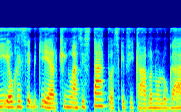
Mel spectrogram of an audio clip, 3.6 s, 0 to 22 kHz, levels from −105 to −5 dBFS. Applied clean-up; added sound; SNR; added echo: neural mask model RNNoise.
